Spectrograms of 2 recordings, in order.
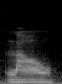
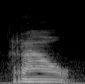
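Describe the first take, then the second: First: The word begins with an L sound. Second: The word begins with an R sound. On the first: "penyebutan er er ini suka dimudahkan cara bicaranya menjadi L-sim ya. Jadinya lau" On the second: "kita mulai dari kata raw"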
